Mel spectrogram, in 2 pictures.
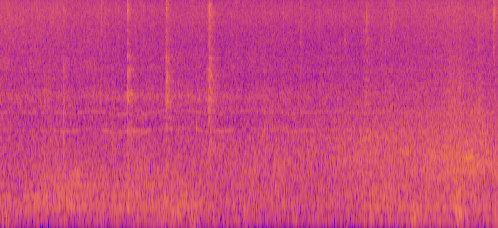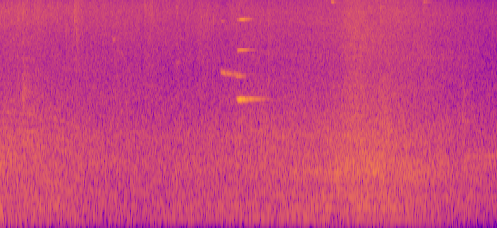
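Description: Electric sliding-gate opener running a steel rolling gate shut along its track, with a steady rolling rumble that swells twice. About nine seconds in there is a sharp metallic clank with a brief high ring.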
